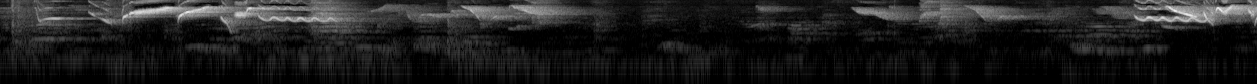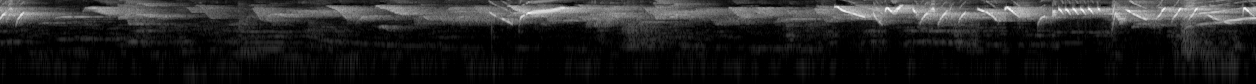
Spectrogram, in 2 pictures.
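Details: Courting male black-throated canary singing to a female in three long bouts separated by quieter gaps, each packed with rapid high trills, sharp chips and sweeping whistles, ending loudest.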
